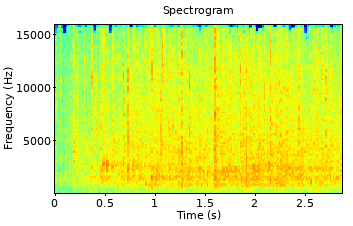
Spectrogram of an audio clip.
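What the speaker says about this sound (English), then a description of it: "I think they deserve a round of applause too" Sustained applause from a large audience fills a hall at a university graduation ceremony, dense steady clapping that swells slightly and continues throughout without talk.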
